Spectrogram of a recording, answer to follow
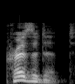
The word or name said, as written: president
